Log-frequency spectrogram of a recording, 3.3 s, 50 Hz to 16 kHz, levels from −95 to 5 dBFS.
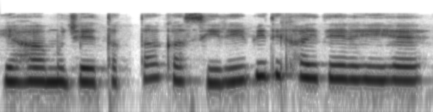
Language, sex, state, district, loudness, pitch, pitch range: Hindi, female, Arunachal Pradesh, Lower Dibang Valley, -14 LUFS, 255 Hz, 245-280 Hz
